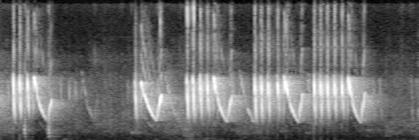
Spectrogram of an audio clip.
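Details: Hill prinia song: bright, high notes in quick bursts, each sweeping sharply downward then back up, given in several rapid phrases with short pauses between.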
